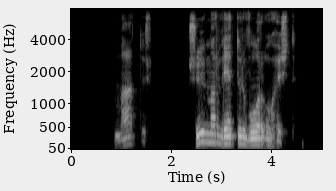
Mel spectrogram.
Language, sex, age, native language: Icelandic, male, 30-39, Icelandic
